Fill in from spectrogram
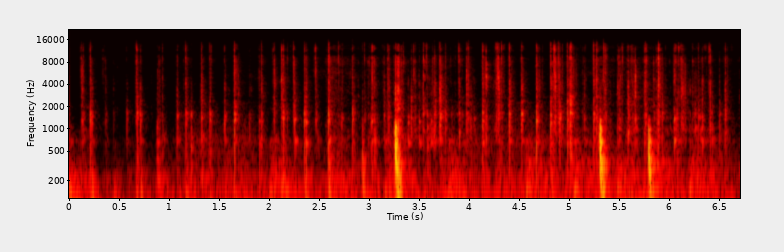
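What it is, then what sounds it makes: Clarinet keys being clicked. Fingertips rapidly press and click the silver-plated metal keys of an assembled black clarinet held upright, and grip its long hollow body, making a fast, uneven stream of dry, short clicks and taps. Several sharper, louder clicks stand out, each with a brief midrange snap and almost no ring.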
